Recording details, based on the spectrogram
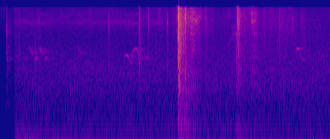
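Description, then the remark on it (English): The screen door of a vacant house on Windcrest Drive in Davis County swings and claps sharply once, followed by a softer knock, over a low steady rumble of wind outdoors on a windy but sunny day, with faint birds chirping. “The screen door of a now vacant house swings open on a windy but sunny day on Windcrest Drive in Davis County.”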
